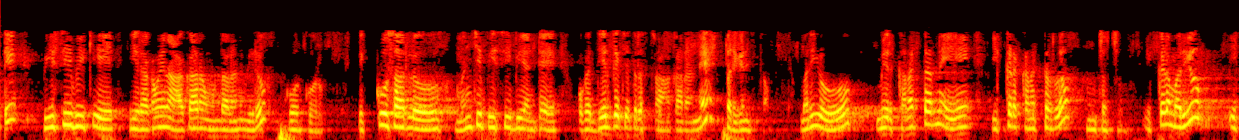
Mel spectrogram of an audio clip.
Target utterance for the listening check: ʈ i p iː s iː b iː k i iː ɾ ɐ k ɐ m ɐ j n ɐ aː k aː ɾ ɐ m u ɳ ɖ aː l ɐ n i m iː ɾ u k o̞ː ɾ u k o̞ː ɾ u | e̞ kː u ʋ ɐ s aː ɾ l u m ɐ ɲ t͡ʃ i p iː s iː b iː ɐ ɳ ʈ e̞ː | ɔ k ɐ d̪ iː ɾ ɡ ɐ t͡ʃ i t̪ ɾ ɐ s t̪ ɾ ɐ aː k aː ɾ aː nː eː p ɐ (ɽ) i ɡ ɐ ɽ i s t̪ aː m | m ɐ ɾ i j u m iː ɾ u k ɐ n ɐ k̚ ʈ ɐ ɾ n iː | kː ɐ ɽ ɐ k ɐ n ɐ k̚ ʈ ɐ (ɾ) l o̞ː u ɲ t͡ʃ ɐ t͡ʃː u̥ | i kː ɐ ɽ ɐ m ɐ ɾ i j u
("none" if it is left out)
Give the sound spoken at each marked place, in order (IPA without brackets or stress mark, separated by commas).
ɾ, ɾ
